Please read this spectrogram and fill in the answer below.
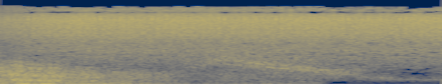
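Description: Thunder rumbling and dying away over a steady hiss of rain, a thunderstorm sound effect.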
